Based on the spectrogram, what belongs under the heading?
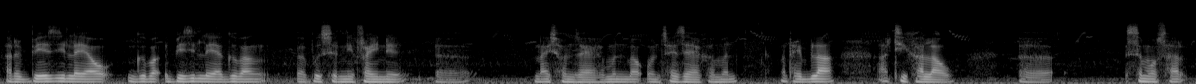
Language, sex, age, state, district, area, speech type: Bodo, male, 18-30, Assam, Udalguri, urban, spontaneous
